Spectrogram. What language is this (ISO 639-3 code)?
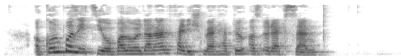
hun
